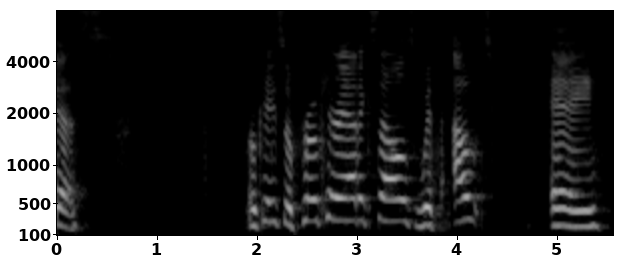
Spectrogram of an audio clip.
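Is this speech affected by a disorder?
No.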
